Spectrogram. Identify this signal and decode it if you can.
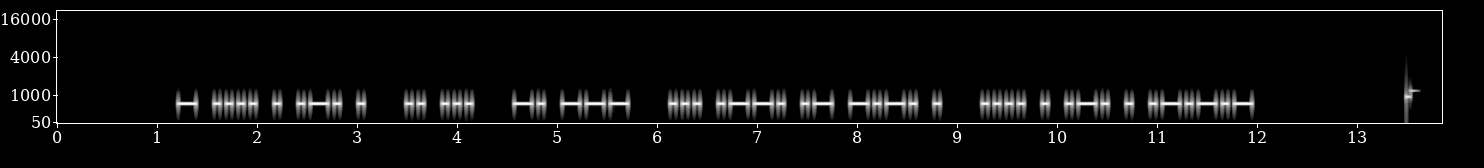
Morse code, heard as a keyed tone, about 20 wpm, 700 Hz. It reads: THERE IS NO SPACE HERE.
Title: Sentences from Top 1000 Words - Review Part 5 - 20wpm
